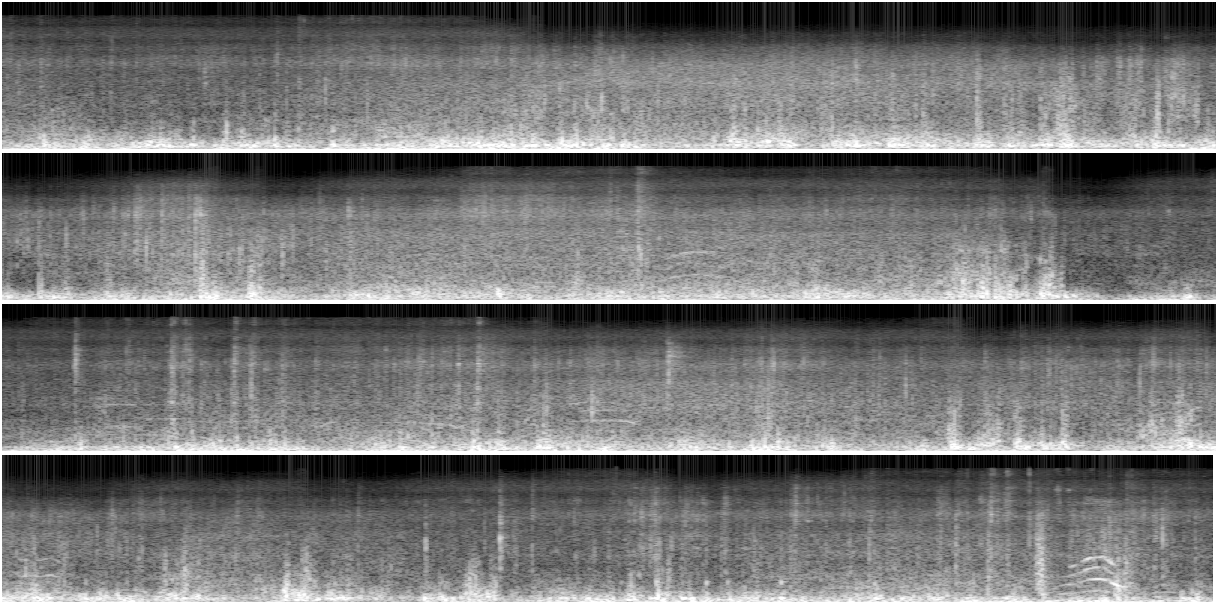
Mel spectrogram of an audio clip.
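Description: Wind buffeting the microphone of a camera riding on a mountain bike descending a rough dirt singletrack, with frequent rattles and knocks from the bike over roots and stones. The wind eases briefly about halfway through.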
